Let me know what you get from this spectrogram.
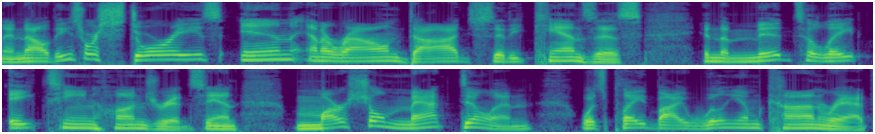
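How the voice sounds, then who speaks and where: A man's voice: a little high, lively intonation, measured pace, no room sound, clean studio sound. A man with an American accent hosting a radio show in a casual, chatty and emphatic way. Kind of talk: casual radio banter and introductions. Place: radio studio.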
